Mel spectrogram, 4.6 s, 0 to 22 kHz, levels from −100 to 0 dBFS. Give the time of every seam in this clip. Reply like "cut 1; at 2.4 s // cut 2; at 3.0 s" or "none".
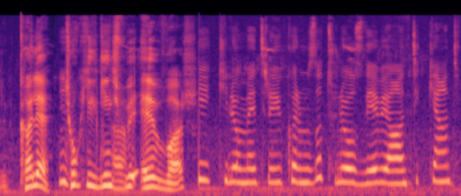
cut 1; at 1.9 s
